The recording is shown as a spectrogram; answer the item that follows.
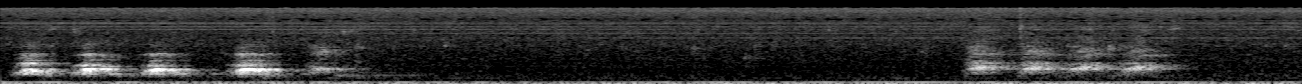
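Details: Neighbour's dog barking outside the house in Trindade, played back from a recording; a quick run of four or five barks, a pause of about three seconds, then a fainter burst of four more, with low background hum.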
